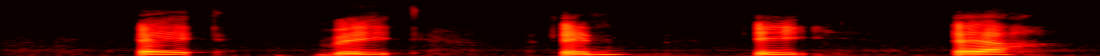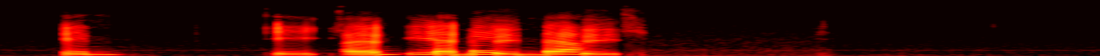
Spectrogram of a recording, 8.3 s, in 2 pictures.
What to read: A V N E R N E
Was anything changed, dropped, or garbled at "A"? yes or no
no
